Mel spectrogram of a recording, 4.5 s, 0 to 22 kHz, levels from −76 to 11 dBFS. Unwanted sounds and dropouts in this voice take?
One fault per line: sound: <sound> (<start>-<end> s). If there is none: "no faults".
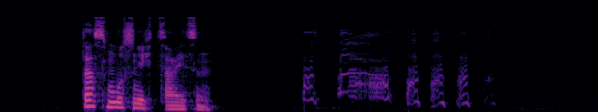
sound: laugh (2.2-3.7 s)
